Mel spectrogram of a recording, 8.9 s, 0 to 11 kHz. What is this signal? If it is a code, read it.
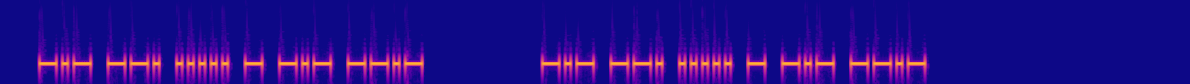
Morse code, heard as a keyed tone, about 28 wpm, 700 Hz. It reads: KG5TKQ KG5TKQ
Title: USA Call Signs - 6 Characters - Repeated 2x - 28wpm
